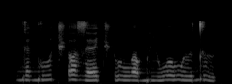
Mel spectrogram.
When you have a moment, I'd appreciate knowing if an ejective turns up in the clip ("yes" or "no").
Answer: yes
